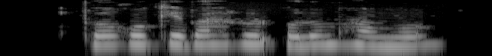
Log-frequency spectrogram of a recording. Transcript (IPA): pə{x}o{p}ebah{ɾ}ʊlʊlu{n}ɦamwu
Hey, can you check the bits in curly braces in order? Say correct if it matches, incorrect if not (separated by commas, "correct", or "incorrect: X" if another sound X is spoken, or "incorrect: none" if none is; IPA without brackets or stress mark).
incorrect: ɣ, incorrect: k, correct, incorrect: m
